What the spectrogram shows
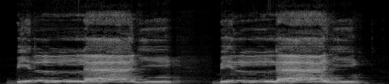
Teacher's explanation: Di sini ada lafzul jalalah didahului kasrah, maka dibaca tarqiq atau tipis.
